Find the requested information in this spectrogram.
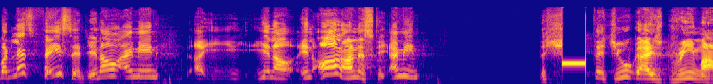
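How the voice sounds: A man talks at a fairly slow pace in an extremely high pitch with very wide swings. His tone is bright and sharp.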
